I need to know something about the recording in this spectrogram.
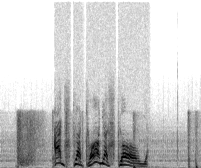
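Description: A man shouts excitedly in a squawky, duck-like cartoon voice.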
